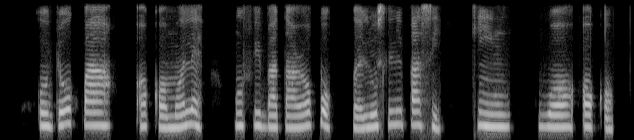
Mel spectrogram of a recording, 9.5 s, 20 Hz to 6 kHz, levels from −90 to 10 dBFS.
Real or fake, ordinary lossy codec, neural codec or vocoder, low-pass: real; none; none; 5.4 kHz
